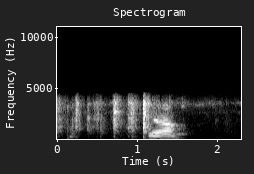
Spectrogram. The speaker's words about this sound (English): All right. I'm shuffling the cards now.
